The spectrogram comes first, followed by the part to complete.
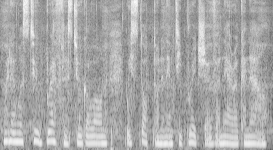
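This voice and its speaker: A woman reading fiction as a dramatic audiobook narration, with measured, deliberate phrasing. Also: deep voice, level tone, vocal fry, background noise. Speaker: audiobook reader. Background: music.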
